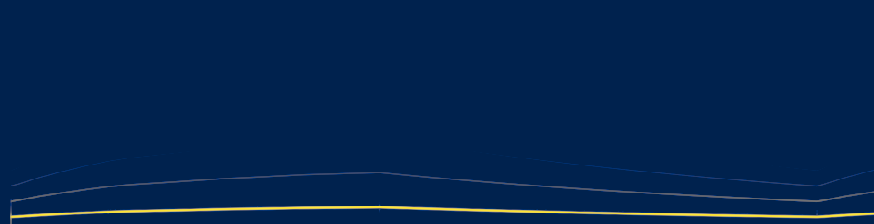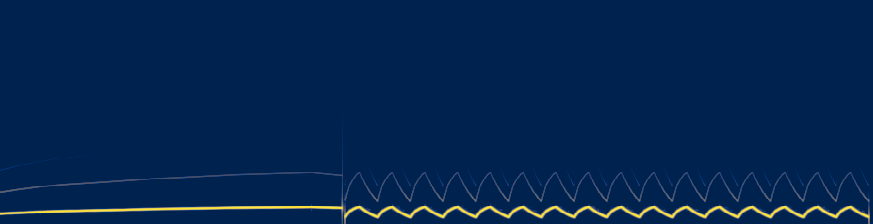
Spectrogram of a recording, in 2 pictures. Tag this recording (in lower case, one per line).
motor vehicle (road)
siren
alarm
vehicle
